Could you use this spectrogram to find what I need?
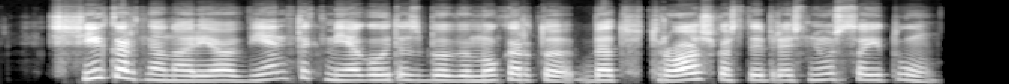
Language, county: Lithuanian, Šiauliai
